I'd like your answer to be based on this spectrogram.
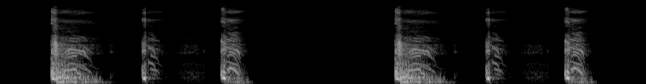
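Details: Two identical runs of three short, harsh adult coughs, six in all, from a sound-effect recording; cough.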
